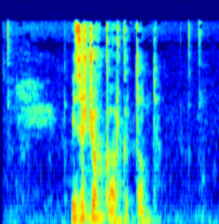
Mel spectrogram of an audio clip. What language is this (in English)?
Turkish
